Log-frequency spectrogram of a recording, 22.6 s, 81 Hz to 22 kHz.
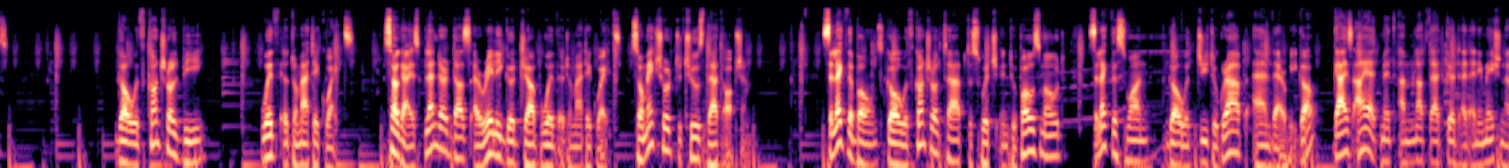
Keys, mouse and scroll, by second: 0.0 shift+click, 3.2 ctrl+p, 12.8 click, 14.6 ctrl+Tab, 15.1 click, 16.0 g, 19.3 scroll down 3, 19.6-20.2 middle drag, 20.2 g.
